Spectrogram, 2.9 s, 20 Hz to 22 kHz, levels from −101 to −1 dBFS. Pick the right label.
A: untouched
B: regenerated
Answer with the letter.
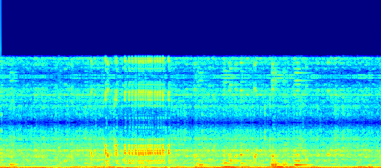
A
